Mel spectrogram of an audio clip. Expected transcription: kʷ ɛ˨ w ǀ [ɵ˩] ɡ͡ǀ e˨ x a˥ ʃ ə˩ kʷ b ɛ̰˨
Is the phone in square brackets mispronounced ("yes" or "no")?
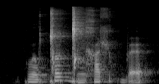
yes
